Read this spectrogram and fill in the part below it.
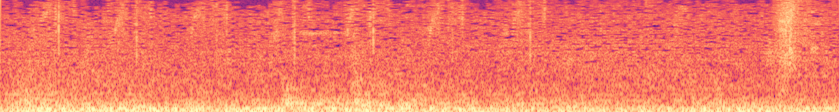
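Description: A metal chain clinks and rattles as it is climbed.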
